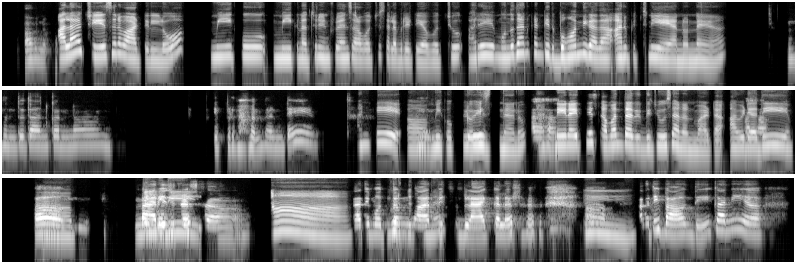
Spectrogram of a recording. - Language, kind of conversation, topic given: Telugu, podcast, పాత దుస్తులను కొత్తగా మలచడం గురించి మీ అభిప్రాయం ఏమిటి?
- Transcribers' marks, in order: tapping; in English: "ఇన్‌ఫ్లూయెన్సర్"; in English: "సెలబ్రిటీ"; laughing while speaking: "క్లూ ఇస్తున్నాను"; in English: "క్లూ"; in English: "మ్యారేజ్"; in English: "బ్లాక్ కలర్‌లో"; chuckle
